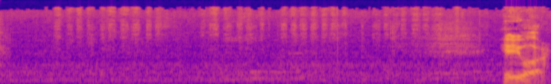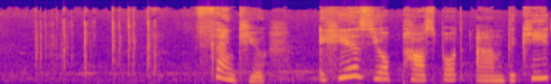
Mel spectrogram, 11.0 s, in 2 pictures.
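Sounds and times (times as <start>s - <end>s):
pen scratching on paper filling in a hotel registration card: 0.5s - 4.5s
speech: 5.0s - 5.6s, 7.7s - 11.0s.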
